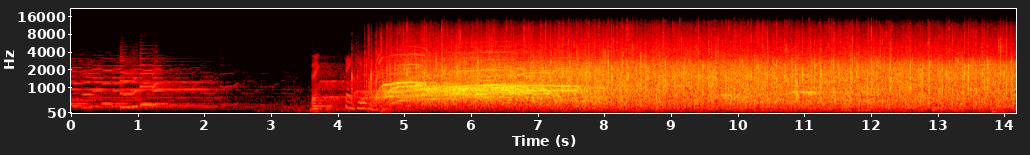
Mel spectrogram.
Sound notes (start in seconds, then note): 9.3 applause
